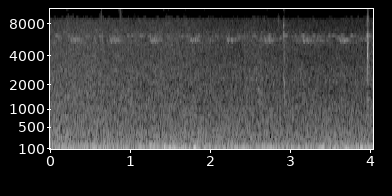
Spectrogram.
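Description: Night insects chirping, a faint high chirp repeating about twice a second, over a steady low rumble.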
